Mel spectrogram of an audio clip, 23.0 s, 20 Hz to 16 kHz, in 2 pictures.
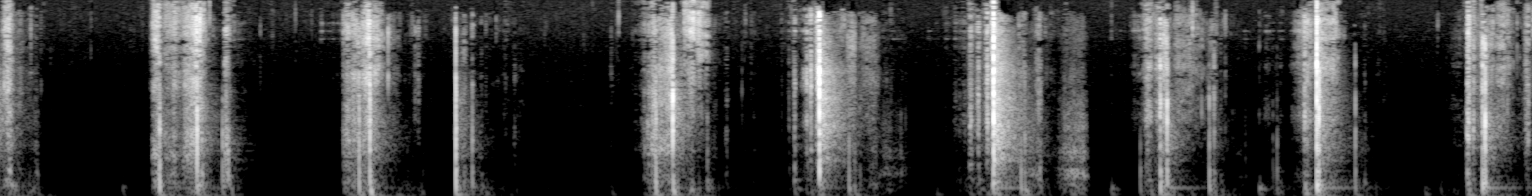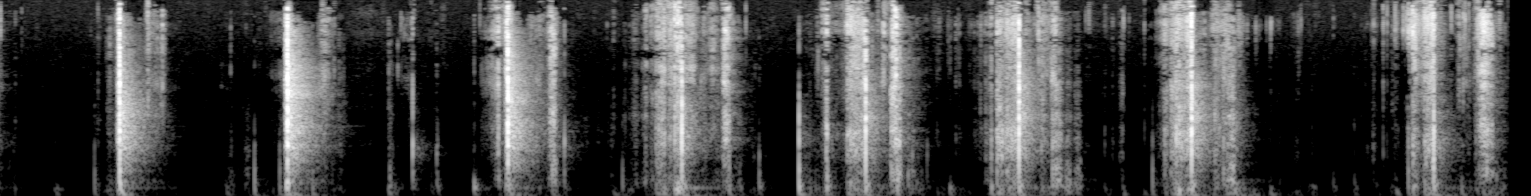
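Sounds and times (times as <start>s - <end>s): knife chopping vegetables: 0.0s - 0.3s, 1.2s - 1.8s, 2.6s - 3.7s, 4.8s - 5.4s, 6.0s - 10.3s, 11.0s - 11.6s, 12.2s - 12.8s, 13.5s - 21.0s, 22.0s - 22.8s.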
